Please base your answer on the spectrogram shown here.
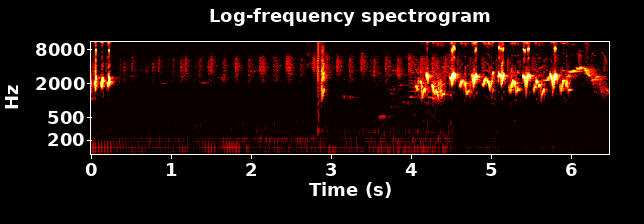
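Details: Lure recording of a yellow-vented bulbul meant to make others reply: after a short burst at the start and a long quiet gap with a single click, a quick bubbling run of warbled, chirpy notes bursts out near the end.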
